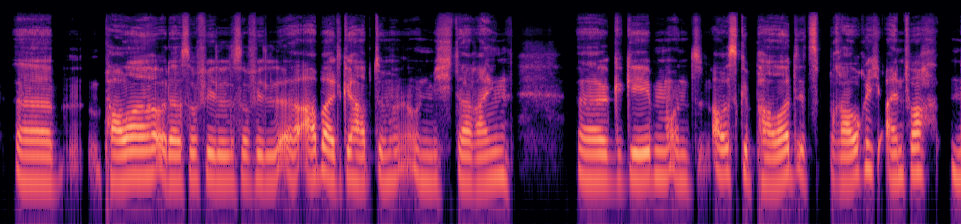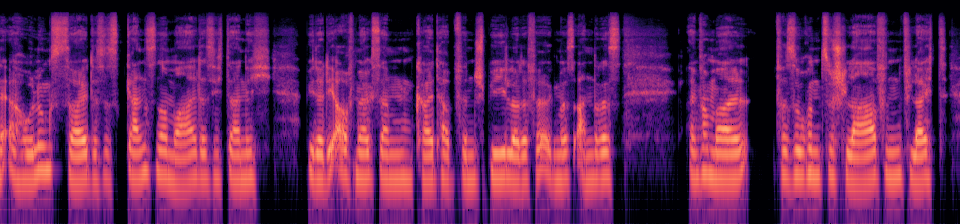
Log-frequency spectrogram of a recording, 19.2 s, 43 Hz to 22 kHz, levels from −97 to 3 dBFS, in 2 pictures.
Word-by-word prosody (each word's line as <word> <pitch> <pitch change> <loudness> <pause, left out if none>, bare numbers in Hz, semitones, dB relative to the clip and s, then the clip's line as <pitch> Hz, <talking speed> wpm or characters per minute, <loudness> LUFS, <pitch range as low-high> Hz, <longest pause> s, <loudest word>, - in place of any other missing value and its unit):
äh, 145 -1 +1 0.5
Power 160 +3 +5
oder 150 -2 +3
so 155 -2 -2
viel 145 -1 -3
so 150 +1 -4
viel, 145 0 -5
äh, - - +1
Arbeit 155 -1 +4
gehabt 150 -3 0
u - - -5
und 155 +1 -9
mich 145 0 -5
da 145 -2 +1
rein 150 +3 -3 0.7
äh, 150 -2 +2
gegeben 155 +2 0
und 150 -3 -7
ausgepowert. 165 -2 +2
Jetzt 155 -3 -3
brauche 155 +5 +2
ich 195 - -7
einfach 170 +3 +1
'ne 170 -2 -4
Erholungszeit. 150 -2 +1
Das 150 0 -5
ist 155 -2 -4
ganz 165 +4 0
normal, 150 -3 0
dass 155 -1 -4
ich 155 -1 -10
da 150 -3 -1
nicht 155 - -5 0.3
wieder 155 -4 +1
die - - +1
Aufmerksamkeit 150 -1 -1
habe 145 -3 -2
für 155 - -4
'n 145 - -7
Spiel 155 0 +1
oder 145 0 +3
für - - -5
irgendwas 150 +1 -2
anderes.” 155 +2 0 0.7
Einfach 165 +2 -3
mal 155 0 +4 0.3
versuchen, 165 0 -1
zu 165 +1 +2
schlafen, 155 +2 +2
vielleicht 150 0 +1
155 Hz, 155 wpm, -24 LUFS, 145-160 Hz, 0.7 s, Power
